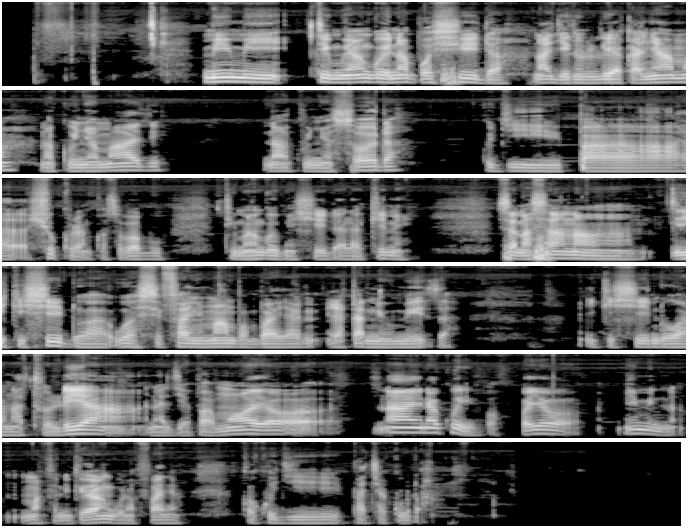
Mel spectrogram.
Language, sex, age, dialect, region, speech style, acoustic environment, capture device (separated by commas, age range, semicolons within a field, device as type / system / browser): Swahili, male, 25-34, Kenya - Nairobi Sheng-influenced, Kenya, relaxed; anxious, music; people talking, mobile / Linux / Chrome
